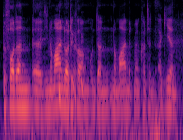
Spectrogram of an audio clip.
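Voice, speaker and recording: A man's voice: medium pitch, completely flat delivery, quick pace, a little mellow. A man from Germany, a podcast guest chatting casually and jokingly, dropping English phrases into his talk. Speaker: podcast guest, content creator.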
